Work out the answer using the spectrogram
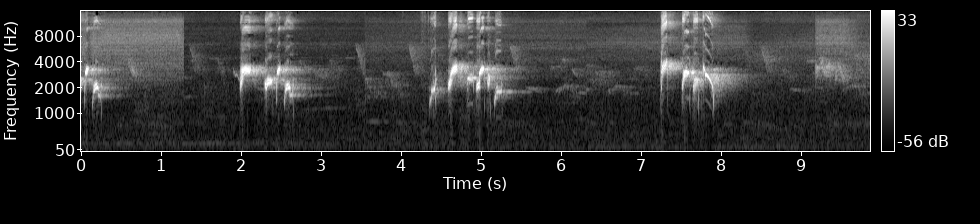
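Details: Red-whiskered bulbul singing 'rik' style to make other birds lively: bubbly, cheerful phrases of quick falling whistles, four bursts spaced about two to three seconds apart, with a faint low hum in the background.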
